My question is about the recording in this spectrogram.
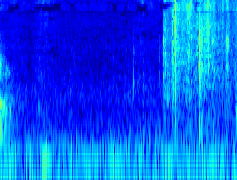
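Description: Felt-tip highlighter writing on a paper pad: after a quiet stretch, a run of short scratchy strokes starts near the end.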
